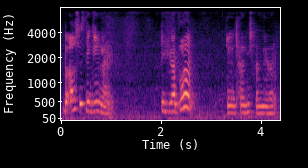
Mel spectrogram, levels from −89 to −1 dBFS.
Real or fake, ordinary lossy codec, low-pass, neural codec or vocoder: fake; none; 7.2 kHz; codec, 44.1 kHz, 3.4 kbps, Pupu-Codec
